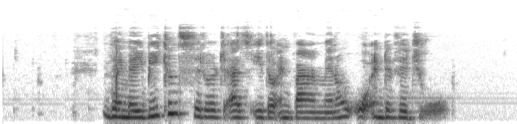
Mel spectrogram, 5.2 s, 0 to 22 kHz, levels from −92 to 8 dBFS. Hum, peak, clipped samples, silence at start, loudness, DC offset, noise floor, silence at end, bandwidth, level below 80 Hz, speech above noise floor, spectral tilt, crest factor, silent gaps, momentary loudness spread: none; -2 dBFS; under 0.1%; 1.05 s; -18 LUFS; under 0.1%; -68 dBFS; 0.7 s; 9.2 kHz; -60 dBFS; 51 dB; -4.5 dB/octave; 18 dB; none; 13 LU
